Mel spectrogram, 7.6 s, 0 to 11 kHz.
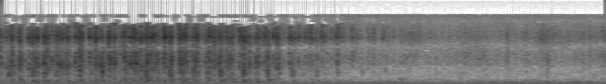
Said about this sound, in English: Thundering hoofbeats echo through the crowd-lined street as the 6 white horses, suddenly gone wild, carry the swaying silver carriage to almost certain doom, while the thousands of people who only a moment ago were cheering wildly look on aghast.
